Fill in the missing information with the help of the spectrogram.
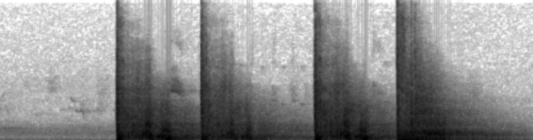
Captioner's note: gunshots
